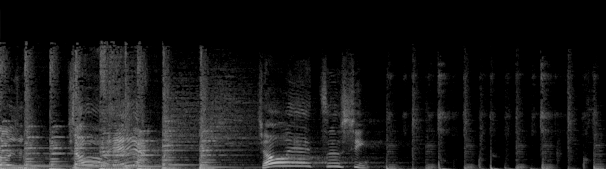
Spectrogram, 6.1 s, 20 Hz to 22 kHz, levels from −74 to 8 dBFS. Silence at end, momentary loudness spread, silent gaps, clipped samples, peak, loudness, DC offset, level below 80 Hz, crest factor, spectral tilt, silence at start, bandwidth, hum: 0 s; 21 LU; none; under 0.1%; -8 dBFS; -27 LUFS; under 0.1%; -38 dBFS; 20 dB; -3 dB/octave; 0 s; 17 kHz; none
